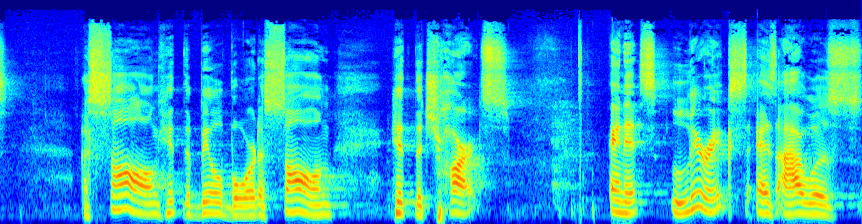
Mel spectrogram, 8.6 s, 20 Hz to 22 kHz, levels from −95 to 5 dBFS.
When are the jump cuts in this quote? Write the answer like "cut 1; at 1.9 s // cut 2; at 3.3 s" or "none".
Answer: none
